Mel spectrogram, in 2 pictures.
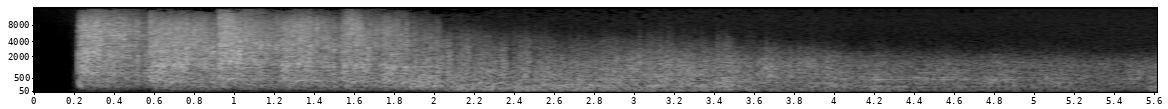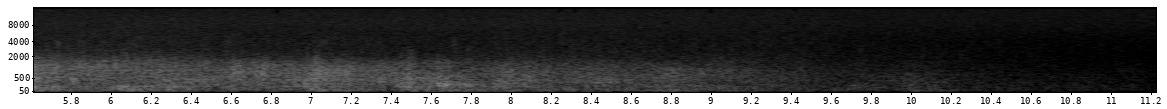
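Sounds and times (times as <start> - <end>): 
thunder crash: 0.2 - 9.2.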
